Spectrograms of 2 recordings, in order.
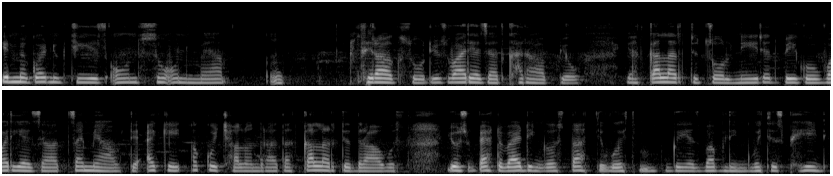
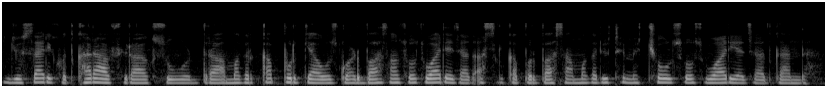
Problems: none marked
